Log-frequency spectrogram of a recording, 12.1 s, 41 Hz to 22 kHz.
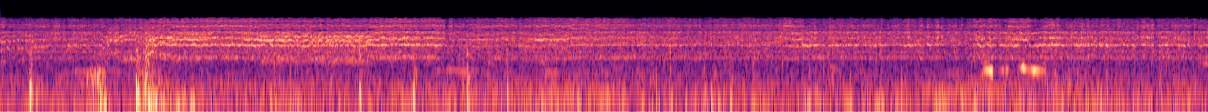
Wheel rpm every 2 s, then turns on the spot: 190, 230, 220, 240, 230, 230.
none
